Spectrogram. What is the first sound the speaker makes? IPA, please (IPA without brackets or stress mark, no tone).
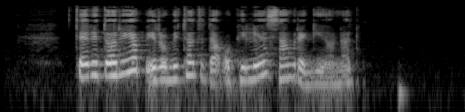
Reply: t̪ʼ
